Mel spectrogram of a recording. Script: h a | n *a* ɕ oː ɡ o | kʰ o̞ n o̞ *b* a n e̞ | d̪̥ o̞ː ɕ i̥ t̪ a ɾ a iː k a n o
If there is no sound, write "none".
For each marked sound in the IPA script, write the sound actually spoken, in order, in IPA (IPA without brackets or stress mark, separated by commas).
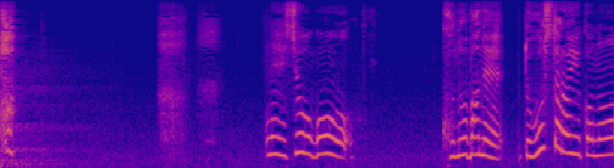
e, b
